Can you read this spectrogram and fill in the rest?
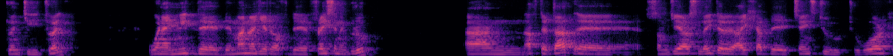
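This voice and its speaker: A man in his thirties, an Argentinian winemaker who speaks English with an Argentinian Spanish accent and a Spanish mother tongue, presenting haltingly with many fillers and restarts. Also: lowish voice. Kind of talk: hesitant video-call presentation. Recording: echoey lo-fi room audio.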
